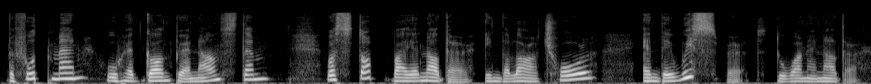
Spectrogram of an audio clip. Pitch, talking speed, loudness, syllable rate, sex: 180 Hz, 150 wpm, -18 LUFS, 4.7 syllables/s, female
